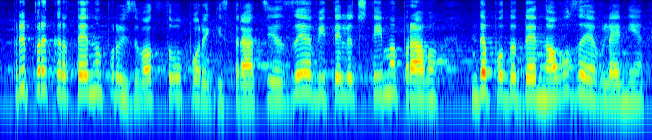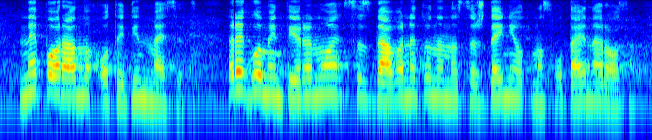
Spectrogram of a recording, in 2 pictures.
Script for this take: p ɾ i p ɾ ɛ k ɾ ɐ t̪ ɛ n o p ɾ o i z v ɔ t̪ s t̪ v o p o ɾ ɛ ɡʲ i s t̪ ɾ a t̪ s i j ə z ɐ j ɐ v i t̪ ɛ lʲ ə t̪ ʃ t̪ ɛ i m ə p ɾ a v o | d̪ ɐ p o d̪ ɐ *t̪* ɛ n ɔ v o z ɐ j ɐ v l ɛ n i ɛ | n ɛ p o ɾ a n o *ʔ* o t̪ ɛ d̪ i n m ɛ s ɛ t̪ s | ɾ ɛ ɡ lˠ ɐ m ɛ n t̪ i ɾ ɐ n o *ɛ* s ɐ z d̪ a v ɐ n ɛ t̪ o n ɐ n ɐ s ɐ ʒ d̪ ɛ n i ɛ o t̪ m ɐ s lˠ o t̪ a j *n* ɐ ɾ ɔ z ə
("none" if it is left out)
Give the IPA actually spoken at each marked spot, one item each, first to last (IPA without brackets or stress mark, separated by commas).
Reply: d̪, ʔ, ɛ, n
